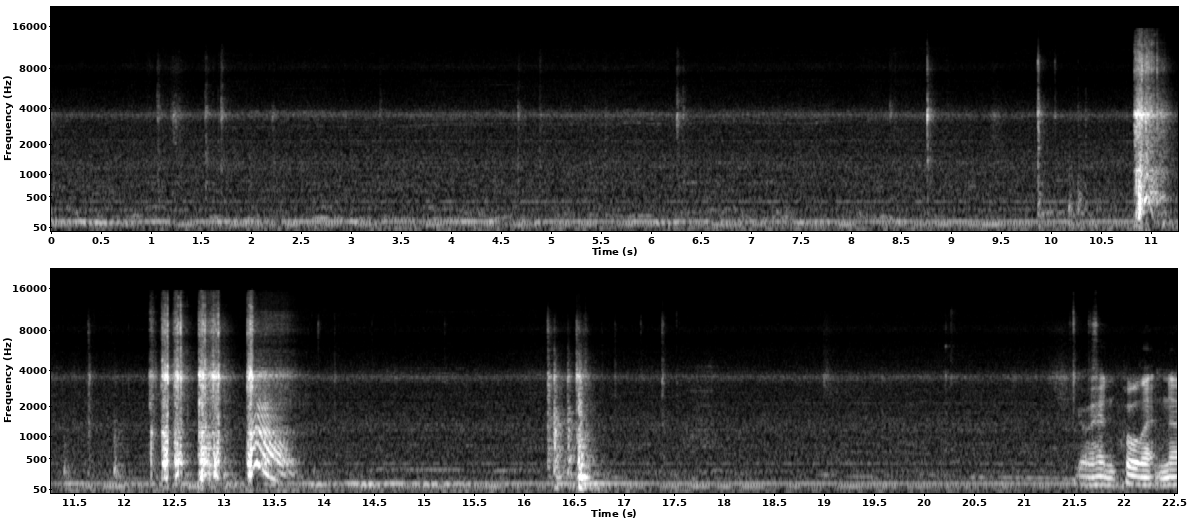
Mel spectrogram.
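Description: A handheld air tool running in short bursts as it spins out valve-body bolts. There is one burst about halfway through, then a quick run of several, and one more a few seconds later, over a steady low hum.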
